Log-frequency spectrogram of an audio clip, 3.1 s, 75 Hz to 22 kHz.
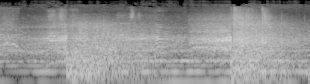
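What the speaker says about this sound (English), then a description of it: "We counted at least 6 separate explosions." Two heavy bomb blasts boom out about two seconds apart, each a sharp broadband burst with a rumbling tail, over a low background hum.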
